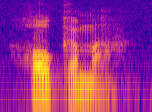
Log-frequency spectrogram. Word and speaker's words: Hoekema: That's spelled H-O-E-K-E-M-A. Hokema.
